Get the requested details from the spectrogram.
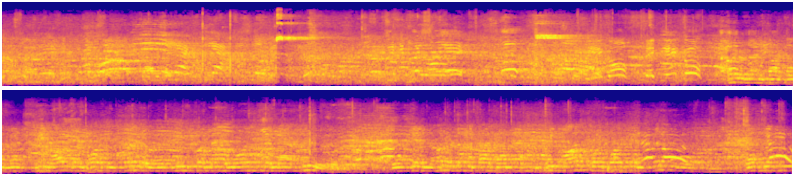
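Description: A crowd shouts and cheers in a large echoing gym.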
